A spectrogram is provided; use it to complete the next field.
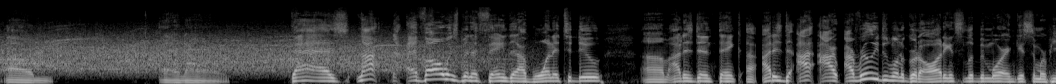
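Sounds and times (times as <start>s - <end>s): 
speech: 0.0s - 0.6s, 1.6s - 10.5s
clapping: 0.0s - 5.4s.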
